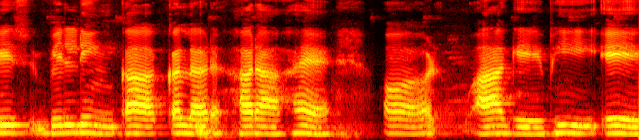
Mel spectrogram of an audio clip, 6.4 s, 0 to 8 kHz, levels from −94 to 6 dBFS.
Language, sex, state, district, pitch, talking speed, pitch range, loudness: Hindi, male, Bihar, West Champaran, 155 Hz, 95 wpm, 145-160 Hz, -18 LUFS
